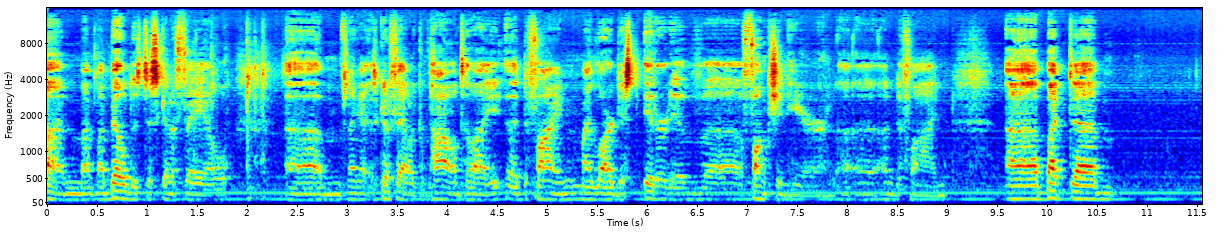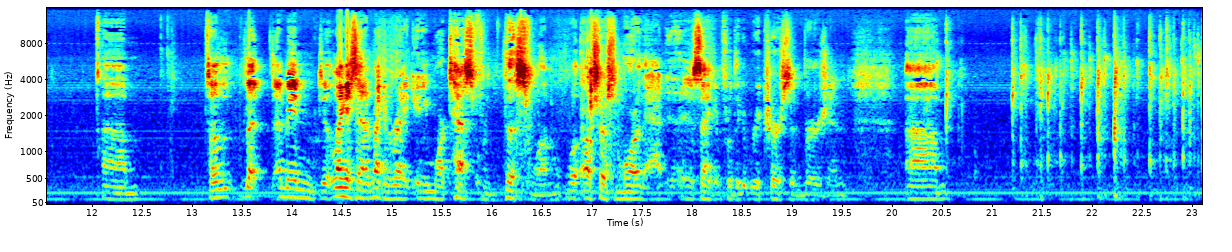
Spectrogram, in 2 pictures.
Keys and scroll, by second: 2.1 ctrl+b, 20.4-23.1 typing.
